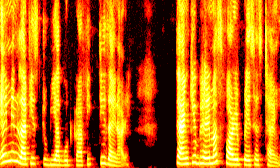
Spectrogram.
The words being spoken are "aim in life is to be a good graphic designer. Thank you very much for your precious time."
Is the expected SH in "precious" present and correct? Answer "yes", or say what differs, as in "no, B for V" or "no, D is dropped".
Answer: no, S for SH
